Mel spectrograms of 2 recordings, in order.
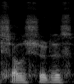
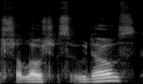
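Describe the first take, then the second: First: The two words are mumbled together as one. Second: The two words are said clearly apart. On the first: "even more colloquially we kind of mumble it together" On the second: "colloquially we call it"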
